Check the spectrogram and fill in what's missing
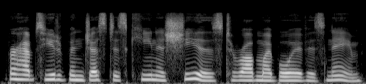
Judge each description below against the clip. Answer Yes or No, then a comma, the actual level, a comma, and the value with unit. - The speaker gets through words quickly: Yes, fast, 280 wpm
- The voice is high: Yes, high, 195 Hz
